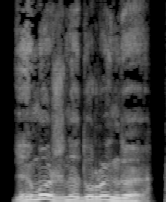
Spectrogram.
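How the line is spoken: Barked. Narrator (Russian): рявкнул Клушин

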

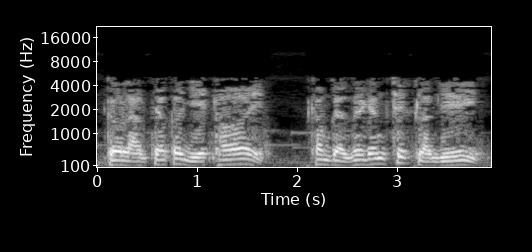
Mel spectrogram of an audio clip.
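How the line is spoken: Lowered voice. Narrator (Vietnamese): chú hạ giọng

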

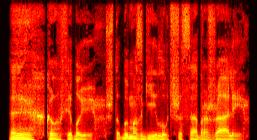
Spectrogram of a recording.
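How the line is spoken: Dreamy drawl. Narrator (Russian): Мечтательно протянул я

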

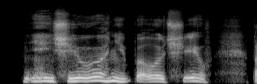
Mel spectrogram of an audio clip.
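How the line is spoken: Sobbing mumble. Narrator (Russian): пробормотал он, всхлипывая

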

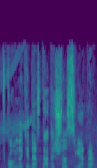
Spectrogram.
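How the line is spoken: Irritated shout. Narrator (Russian): раздраженно крикнул он

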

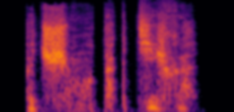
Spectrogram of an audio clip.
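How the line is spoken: Whisper. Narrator (Russian): прошептала Хлоя

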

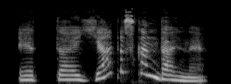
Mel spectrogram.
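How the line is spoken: Gasping, indignant mewl. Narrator (Russian): Охнув, возмущенно мявкнула я

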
